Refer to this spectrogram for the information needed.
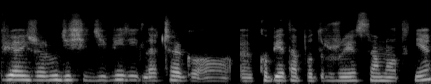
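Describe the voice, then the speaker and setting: A woman talks at a moderate pace in a normal speaking voice, with a dry, close sound with no echo on a very clean recording with a silent background. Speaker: podcast host and blogger. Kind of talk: casual interview.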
